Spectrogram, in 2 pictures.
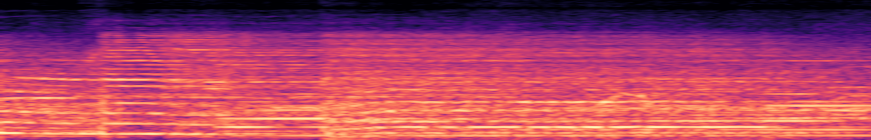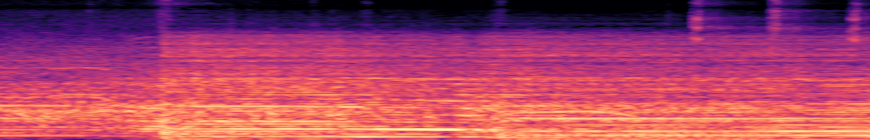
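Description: Electric bass guitar played solo through heavy distortion so it sounds like an electric guitar, playing a slow riff of long sustained notes that change pitch a few times.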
